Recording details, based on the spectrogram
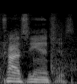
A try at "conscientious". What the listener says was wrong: put a hard accent on the SCI. You said conchi. It's not chi. It's conscientious.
